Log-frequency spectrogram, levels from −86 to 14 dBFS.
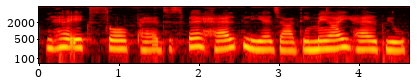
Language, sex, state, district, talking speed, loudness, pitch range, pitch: Hindi, female, Bihar, Lakhisarai, 170 wpm, -26 LUFS, 215-250 Hz, 225 Hz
